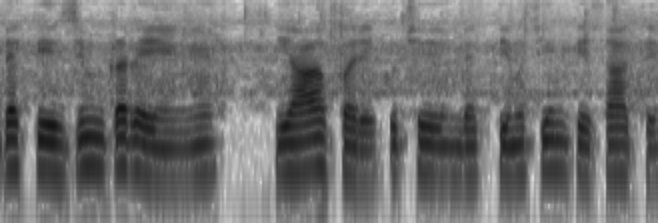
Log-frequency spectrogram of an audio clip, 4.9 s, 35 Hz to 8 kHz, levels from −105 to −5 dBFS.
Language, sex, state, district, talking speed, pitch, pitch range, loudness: Hindi, male, Haryana, Charkhi Dadri, 155 wpm, 120 Hz, 115-130 Hz, -21 LUFS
